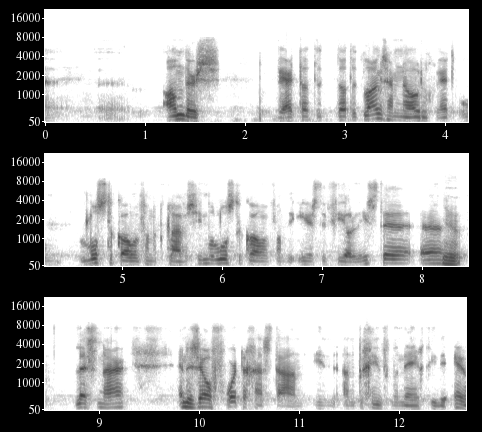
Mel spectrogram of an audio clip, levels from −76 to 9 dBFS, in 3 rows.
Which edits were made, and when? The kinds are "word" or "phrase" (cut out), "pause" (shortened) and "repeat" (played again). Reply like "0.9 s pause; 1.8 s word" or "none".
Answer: none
